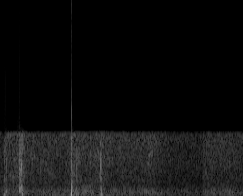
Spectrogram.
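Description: Four short, sharp clicks within about a second, the third the loudest, over a faint steady hiss.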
